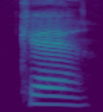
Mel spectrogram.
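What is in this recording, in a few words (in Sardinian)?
"che", female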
